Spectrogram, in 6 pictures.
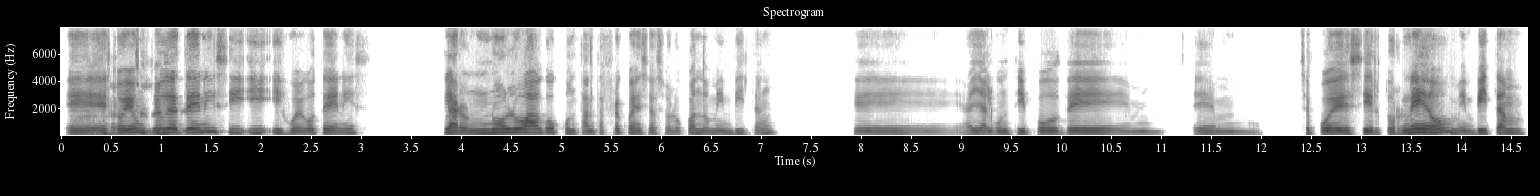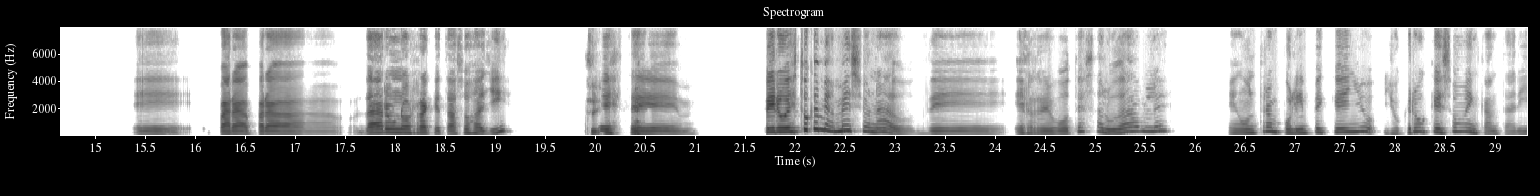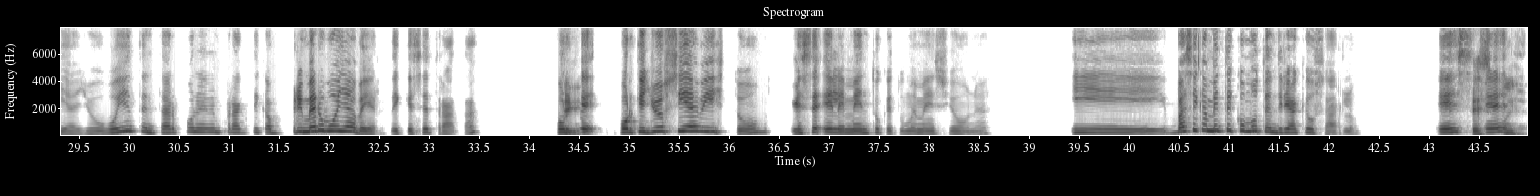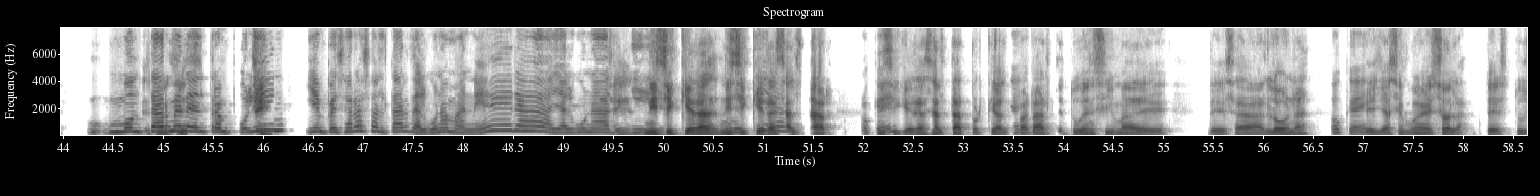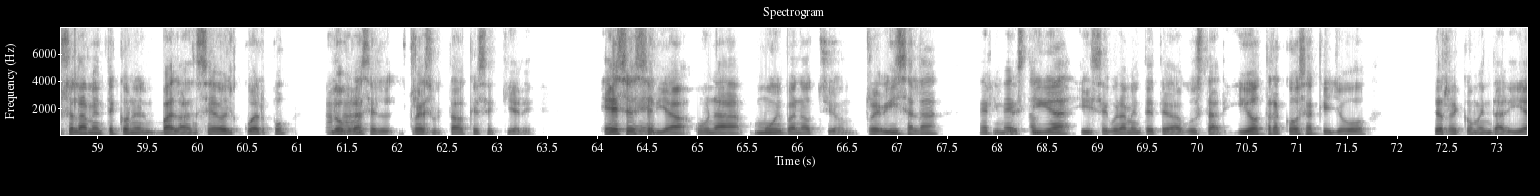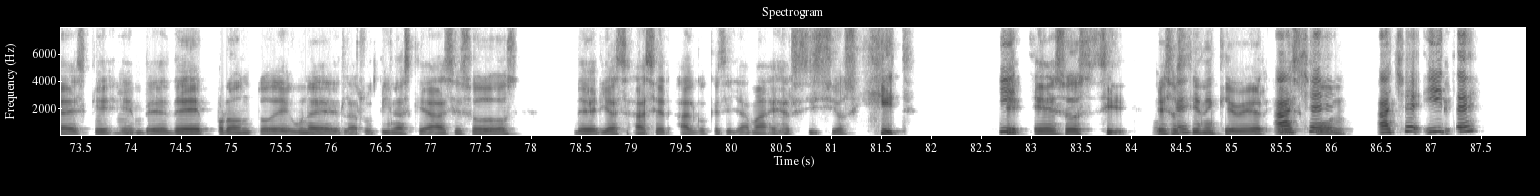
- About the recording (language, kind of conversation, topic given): Spanish, advice, ¿Cómo te has sentido al no ver resultados a pesar de esforzarte mucho?
- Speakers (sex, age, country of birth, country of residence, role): female, 50-54, Venezuela, Portugal, user; male, 70-74, Colombia, United States, advisor
- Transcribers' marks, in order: drawn out: "que"; giggle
